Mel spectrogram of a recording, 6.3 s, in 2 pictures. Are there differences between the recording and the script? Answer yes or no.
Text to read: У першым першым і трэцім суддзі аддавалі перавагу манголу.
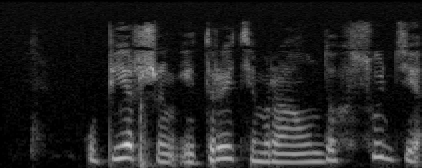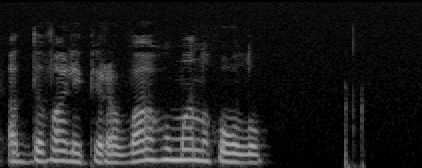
yes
